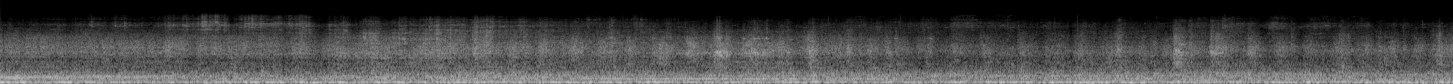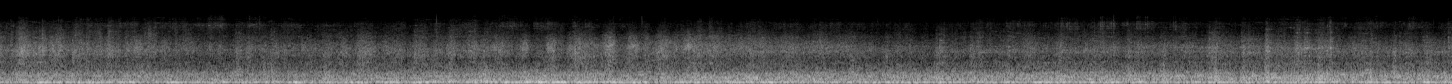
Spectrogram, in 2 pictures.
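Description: Vinyl record playback of a steam locomotive recording: the continuous rumble and clatter of a train under way, with held low tones over the first several seconds.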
